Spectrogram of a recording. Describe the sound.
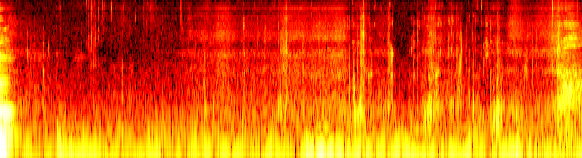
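A person chewing food, with many moist, crunchy bites and mouth sounds repeating steadily throughout at a moderate level.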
